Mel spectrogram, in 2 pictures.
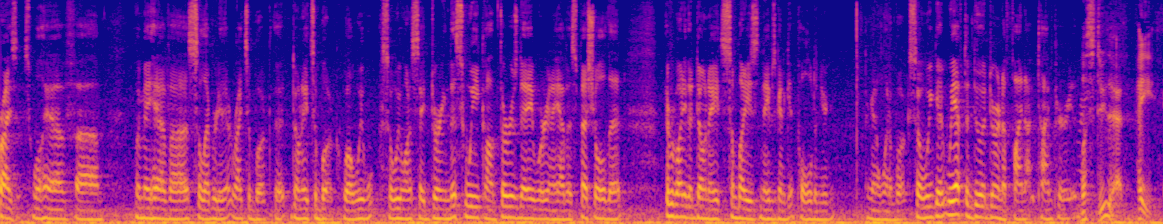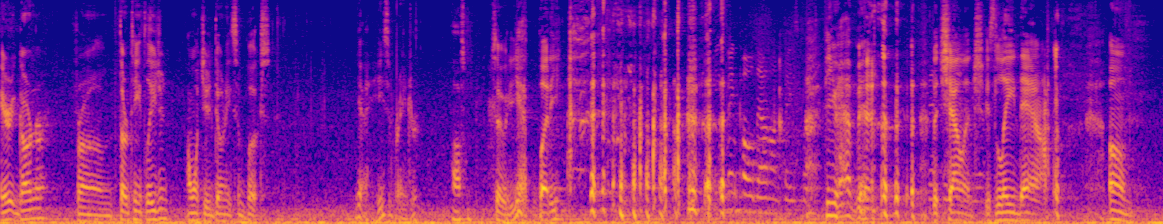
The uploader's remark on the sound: Recorded at VetXPO 2018 Gallant Few in Ft Worth Texas.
